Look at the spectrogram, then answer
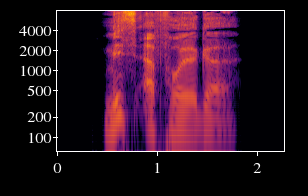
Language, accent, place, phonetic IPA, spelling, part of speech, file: German, Germany, Berlin, [ˈmɪsʔɛɐ̯ˌfɔlɡə], Misserfolge, noun, De-Misserfolge.ogg
- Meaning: nominative/accusative/genitive plural of Misserfolg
